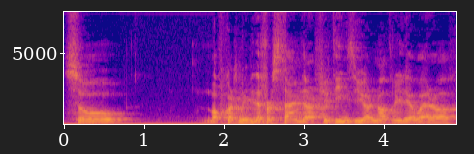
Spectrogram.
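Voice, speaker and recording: An Italian man, a native Italian speaker, answers interview questions as a guest who invests in property. His English is casual and hesitant with frequent restarts, delivered in a low, fairly flat voice at a moderate pace in a roomy-sounding space.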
